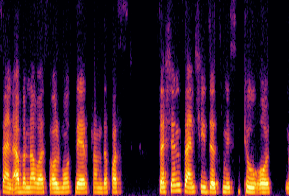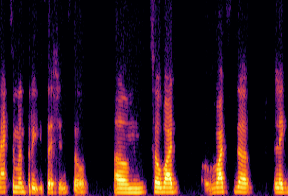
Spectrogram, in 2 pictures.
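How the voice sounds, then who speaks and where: A woman's voice: on the low side, clear, resonant tone, no echo, dull audio. A woman facilitating an online group session, speaking hesitantly with many restarts and fillers.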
